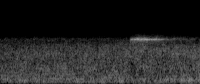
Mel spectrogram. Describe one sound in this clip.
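A motorcycle engine rumbles as it rides past.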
